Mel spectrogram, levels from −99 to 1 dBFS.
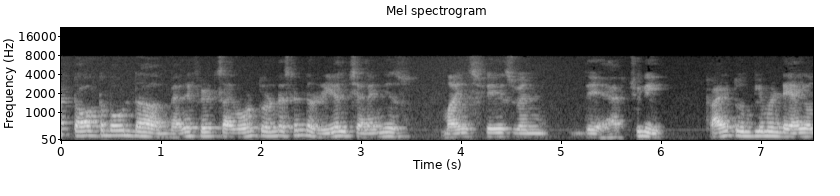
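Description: No technical faults can be heard in the speech, which has passed through normal call microphone processing that trims away the lowest bass and carries nothing above 8 kHz.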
